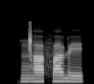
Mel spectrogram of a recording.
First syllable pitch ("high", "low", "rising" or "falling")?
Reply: high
